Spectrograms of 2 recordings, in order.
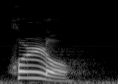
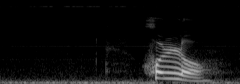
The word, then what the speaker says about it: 홀로: Notice that the letter that comes after the 리을 받침 remains as it is. When the 받침 리을 clashes with the consonant 리을, the latter sound remains as it is and is pronounced as 리을.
